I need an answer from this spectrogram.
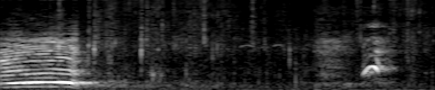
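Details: Friesian cow on a dairy farm in Pakistan while the herd runs and jumps: a loud, steady, low moo lasting under a second, followed by quieter farm noise and a brief higher cry near the end.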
